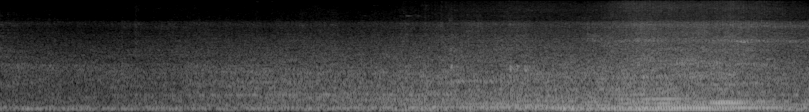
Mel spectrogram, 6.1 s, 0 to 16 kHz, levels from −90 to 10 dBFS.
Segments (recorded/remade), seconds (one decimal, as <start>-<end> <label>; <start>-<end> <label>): 0.0-0.8 recorded; 0.8-1.4 remade; 1.4-6.1 recorded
